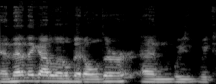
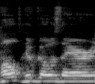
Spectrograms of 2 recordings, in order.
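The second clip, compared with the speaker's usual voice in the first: loud, protective little toy-bear guard voice; 3 semitones higher, 5 dB louder than usual. Retelling bedtime play where a toy bear guards a child: imitating the bear's guard voice. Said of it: "I'd make a voice, like, he would say".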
